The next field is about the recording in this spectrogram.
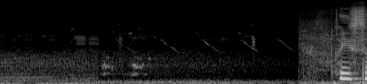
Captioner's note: bird chirps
